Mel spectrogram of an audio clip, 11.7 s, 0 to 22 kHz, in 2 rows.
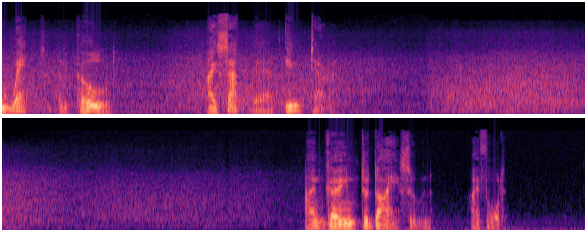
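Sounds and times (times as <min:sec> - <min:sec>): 
speech: 0:00.0 - 0:01.2, 0:02.0 - 0:03.4, 0:08.8 - 0:11.0
big ocean wave crashing: 0:00.0 - 0:08.8
wind rushing over the water: 0:00.0 - 0:08.8
heavy ocean surf: 0:00.0 - 0:09.1.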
